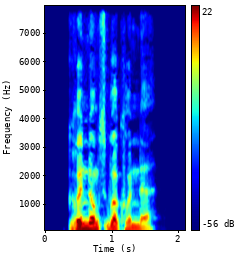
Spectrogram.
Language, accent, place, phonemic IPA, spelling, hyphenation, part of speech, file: German, Germany, Berlin, /ˈɡʁʏndʊŋsˌʔuːɐ̯kʊndə/, Gründungsurkunde, Grün‧dungs‧ur‧kun‧de, noun, De-Gründungsurkunde.ogg
- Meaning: charter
